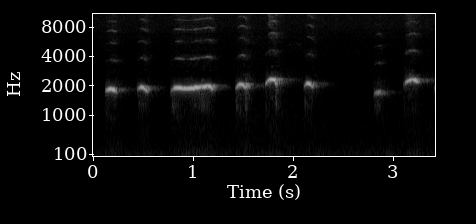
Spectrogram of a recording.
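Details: Pet cockatiel whistling a Jingle Bells melody in its own version, a sequence of clear short and medium notes climbing slightly in pitch, a short break, then two more notes.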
